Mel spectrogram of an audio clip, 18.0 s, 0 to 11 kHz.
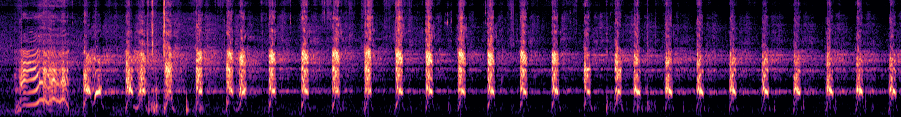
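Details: Dobermann Magmar Von Der Burgstätte barking steadily, a brief whine at the start followed by loud, sharp barks repeated about every 0.6 seconds for most of the recording, with little other sound.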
